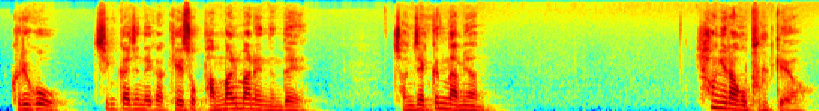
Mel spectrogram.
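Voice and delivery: low, understated promise; lightly acted quiet aside to the men; 이재훈's film role. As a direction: drop from commander to younger brother. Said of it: "젊은 이재훈이 나와가지고".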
